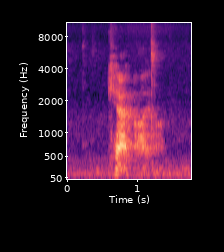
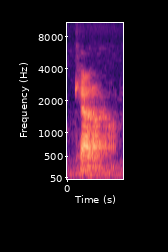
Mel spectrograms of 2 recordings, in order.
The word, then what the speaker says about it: cation: for any positive ion the pronunciation here is cation so we're talking about ions it is cation so what we find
